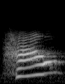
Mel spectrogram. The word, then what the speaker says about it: how: How many bottles of water do you have? Cuidado con how, ¿vale? Se escribe con una O, pero se pronuncia como si fuera una A y después una U.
